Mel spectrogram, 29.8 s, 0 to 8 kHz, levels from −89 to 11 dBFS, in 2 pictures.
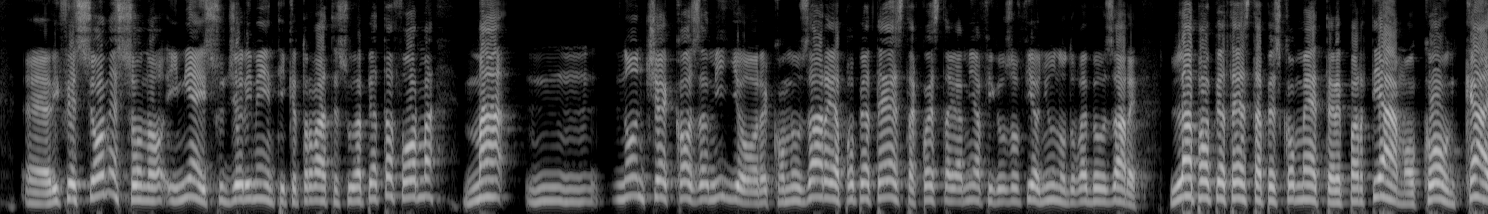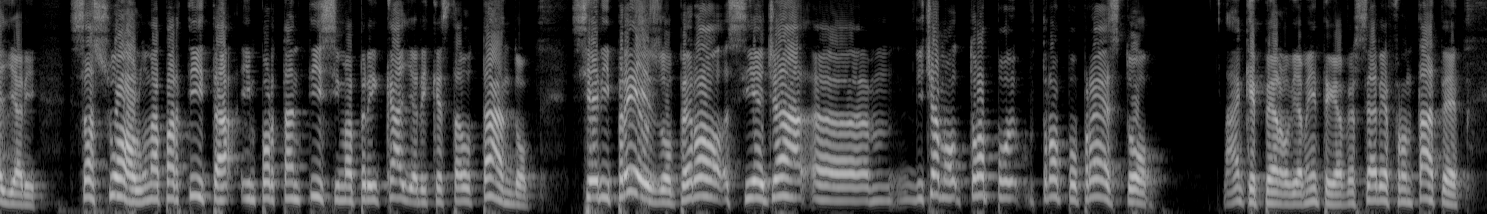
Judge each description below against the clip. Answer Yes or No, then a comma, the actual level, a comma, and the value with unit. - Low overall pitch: No, high, 205 Hz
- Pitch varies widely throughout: No, average, 4.0 semitones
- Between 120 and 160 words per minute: Yes, average, 130 wpm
